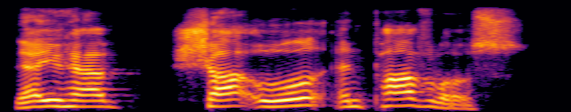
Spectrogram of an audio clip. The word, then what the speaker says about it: Shaul: The name in Hebrew, Shaul, it's an SH. Greeks don't have an SH sound. And then two, it's got a deep glottal stop in there that Greeks don't have. Shaul, you don't have that in Greek. It doesn't sound Greek.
